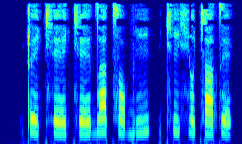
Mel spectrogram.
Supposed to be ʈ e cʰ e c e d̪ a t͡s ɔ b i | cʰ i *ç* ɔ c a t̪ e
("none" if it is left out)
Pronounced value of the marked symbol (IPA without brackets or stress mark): ç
